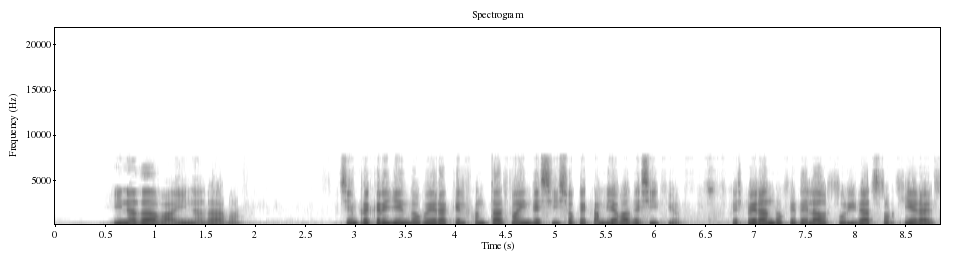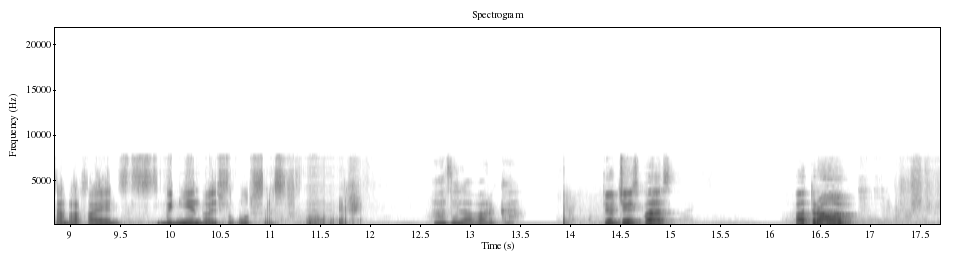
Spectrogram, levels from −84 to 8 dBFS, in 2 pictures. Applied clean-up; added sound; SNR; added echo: neural separator model SepFormer DNS4.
